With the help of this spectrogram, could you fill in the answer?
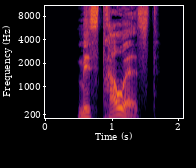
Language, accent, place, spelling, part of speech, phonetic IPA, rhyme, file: German, Germany, Berlin, misstrauest, verb, [mɪsˈtʁaʊ̯əst], -aʊ̯əst, De-misstrauest.ogg
- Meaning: second-person singular subjunctive I of misstrauen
